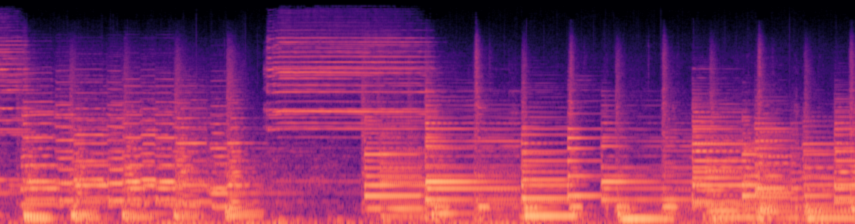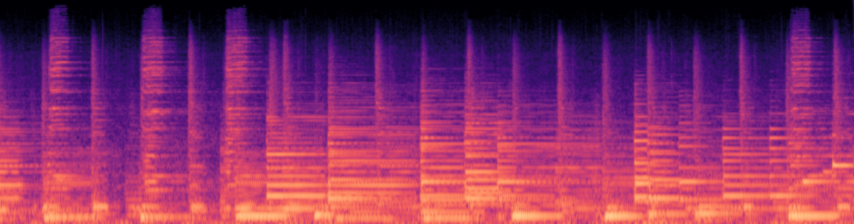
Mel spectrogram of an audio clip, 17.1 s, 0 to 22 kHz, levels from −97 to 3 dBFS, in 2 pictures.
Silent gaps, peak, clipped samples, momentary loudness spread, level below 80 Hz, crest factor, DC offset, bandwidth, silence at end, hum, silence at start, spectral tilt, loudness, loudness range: none; -2 dBFS; under 0.1%; 7 LU; -28 dBFS; 16 dB; under 0.1%; 14 kHz; 0 s; none; 0 s; -5.5 dB/octave; -18 LUFS; 3 LU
